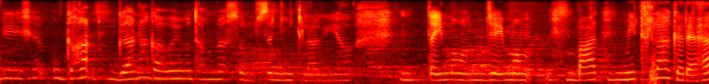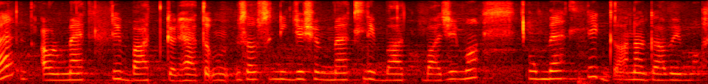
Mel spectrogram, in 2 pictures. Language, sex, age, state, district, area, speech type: Maithili, female, 18-30, Bihar, Darbhanga, rural, spontaneous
